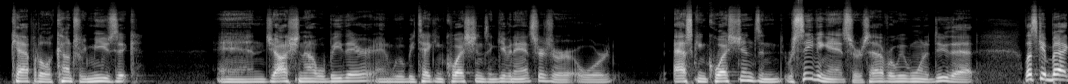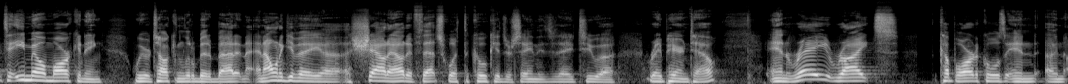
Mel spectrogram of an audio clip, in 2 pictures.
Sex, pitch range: male, 125-150 Hz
